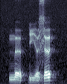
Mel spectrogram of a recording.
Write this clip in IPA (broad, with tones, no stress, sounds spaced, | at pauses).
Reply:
m əː˨˩ p̚ ɗ i˨˩ ə̯ z ə˦˥ t̚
